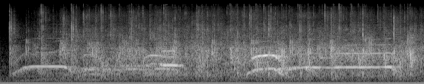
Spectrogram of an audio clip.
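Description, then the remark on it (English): A crowd claps steadily for several seconds, with cheering voices and a few high, rising-and-falling whistles riding over the dense applause, which swells slightly toward the end. “And we're going to do a cheer for this one as well.”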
